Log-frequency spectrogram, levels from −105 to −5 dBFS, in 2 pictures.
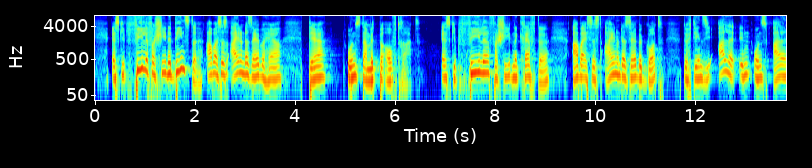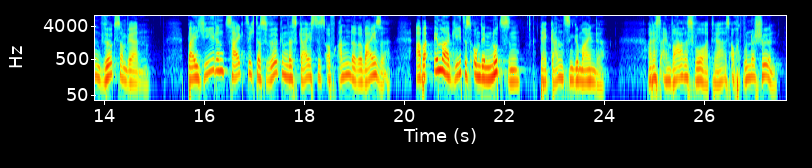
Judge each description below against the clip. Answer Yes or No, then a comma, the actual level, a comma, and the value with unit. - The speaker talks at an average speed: Yes, average, 150 wpm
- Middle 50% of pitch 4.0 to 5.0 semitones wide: Yes, average, 4.4 semitones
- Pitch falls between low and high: Yes, medium, 155 Hz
